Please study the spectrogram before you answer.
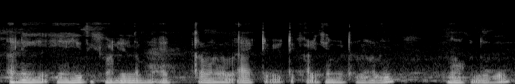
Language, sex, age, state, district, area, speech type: Malayalam, male, 18-30, Kerala, Idukki, rural, spontaneous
